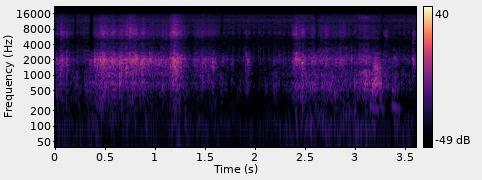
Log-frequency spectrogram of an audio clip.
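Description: A cardboard box rustles as it is handled.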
